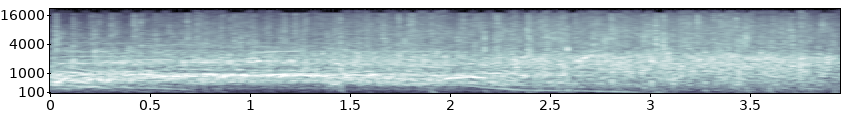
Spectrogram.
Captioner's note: applause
